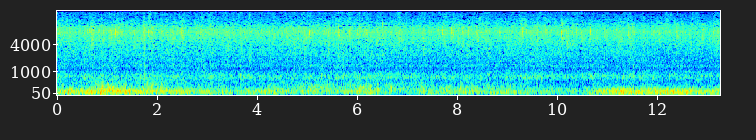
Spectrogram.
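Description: Rain falling steadily, with low rolls of thunder: one swelling about a second in and another rolling in near the end.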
